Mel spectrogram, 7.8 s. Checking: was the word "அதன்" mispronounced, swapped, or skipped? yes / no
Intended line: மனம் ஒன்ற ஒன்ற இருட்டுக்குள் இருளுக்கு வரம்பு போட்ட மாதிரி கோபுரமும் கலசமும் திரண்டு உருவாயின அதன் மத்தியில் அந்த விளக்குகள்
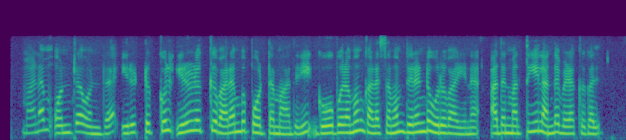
no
